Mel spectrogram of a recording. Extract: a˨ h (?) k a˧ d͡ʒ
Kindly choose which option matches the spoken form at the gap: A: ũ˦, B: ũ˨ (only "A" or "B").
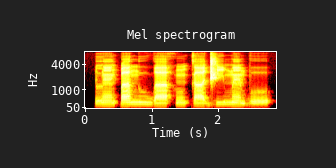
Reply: B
